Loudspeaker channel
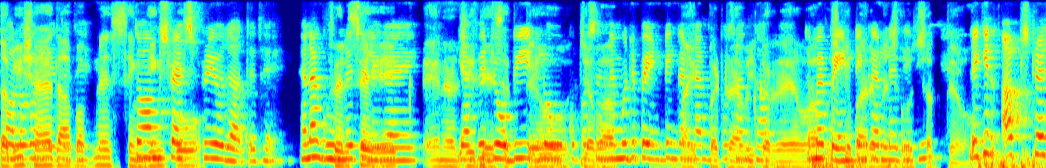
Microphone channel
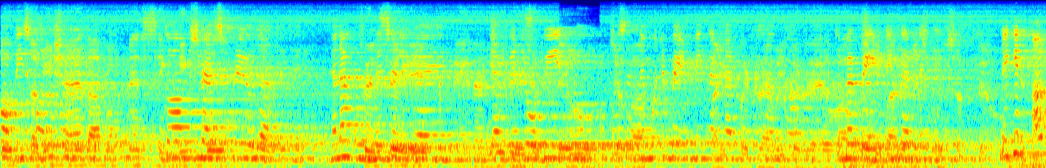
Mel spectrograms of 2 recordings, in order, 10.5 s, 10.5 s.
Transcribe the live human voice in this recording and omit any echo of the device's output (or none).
none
